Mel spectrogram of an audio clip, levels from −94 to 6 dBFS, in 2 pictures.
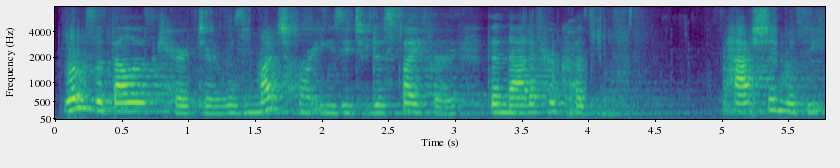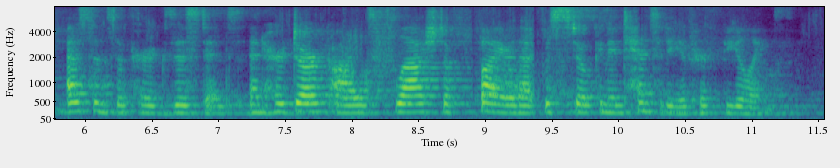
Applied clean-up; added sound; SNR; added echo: neural separator model SepFormer DNS4.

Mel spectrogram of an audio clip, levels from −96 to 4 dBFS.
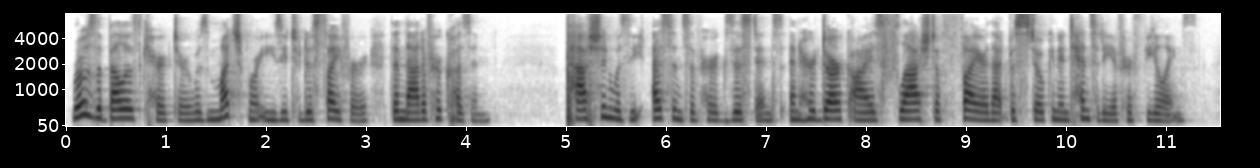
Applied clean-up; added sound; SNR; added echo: none; none; none; none.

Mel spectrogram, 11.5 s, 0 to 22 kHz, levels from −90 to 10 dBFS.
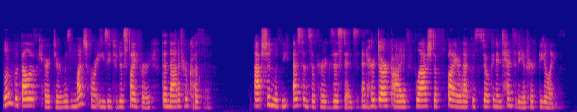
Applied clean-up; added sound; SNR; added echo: neural mask model DeepFilterNet 3.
